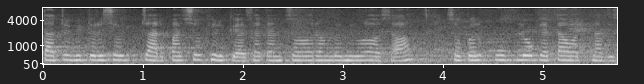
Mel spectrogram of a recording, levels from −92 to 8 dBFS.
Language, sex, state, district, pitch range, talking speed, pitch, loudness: Konkani, female, Goa, North and South Goa, 225-240 Hz, 175 wpm, 230 Hz, -15 LUFS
